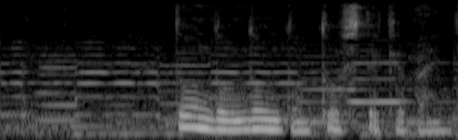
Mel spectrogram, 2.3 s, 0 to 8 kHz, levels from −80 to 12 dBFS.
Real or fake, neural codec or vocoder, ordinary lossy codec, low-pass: real; none; none; 7.2 kHz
